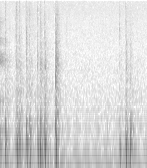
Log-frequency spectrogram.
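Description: A few light clicks and taps from plastic model-kit parts being handled on a workbench, several in the first second and one more near the end.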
